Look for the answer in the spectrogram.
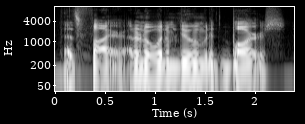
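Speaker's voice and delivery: ordinary delivery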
